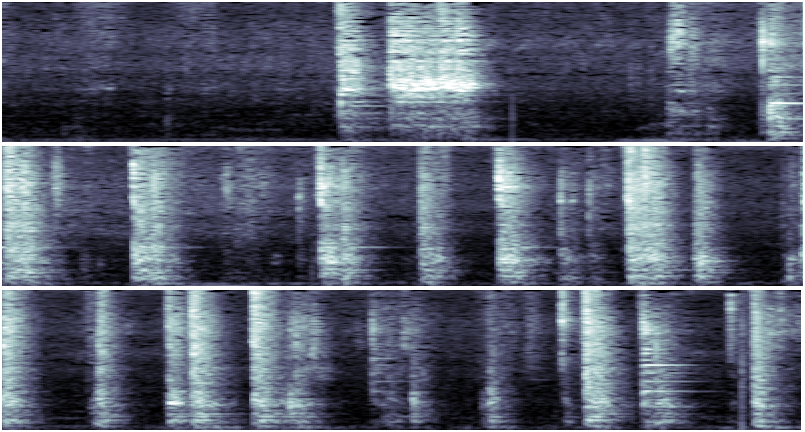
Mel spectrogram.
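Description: Metal ladle scraping and knocking against an aluminium pan while stirring quail pieces in thick masala, in repeated strokes about twice a second after one longer scrape about two seconds in.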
